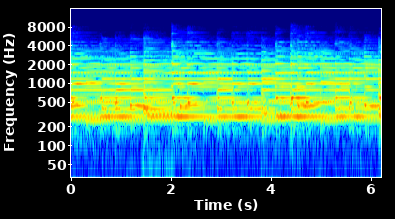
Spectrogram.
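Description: Feurich grand piano played four hands by two pianists: a continuous stream of struck notes over a sustained note in the lower middle range.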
